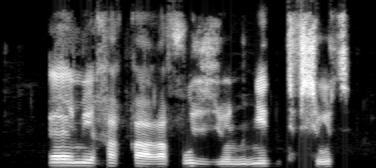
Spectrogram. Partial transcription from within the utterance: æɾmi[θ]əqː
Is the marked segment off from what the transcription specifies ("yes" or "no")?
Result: yes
